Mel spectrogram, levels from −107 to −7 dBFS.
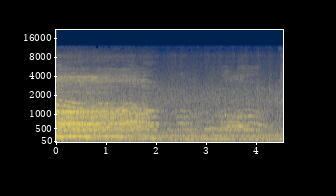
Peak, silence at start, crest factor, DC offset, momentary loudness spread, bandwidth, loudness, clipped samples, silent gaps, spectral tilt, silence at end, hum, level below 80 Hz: -8 dBFS; 0 s; 18 dB; under 0.1%; 17 LU; 10.5 kHz; -25 LUFS; under 0.1%; none; -6.5 dB/octave; 0 s; none; -54 dBFS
